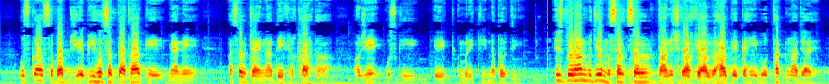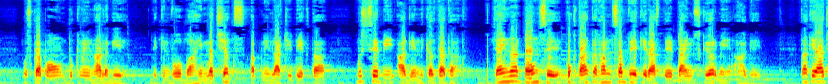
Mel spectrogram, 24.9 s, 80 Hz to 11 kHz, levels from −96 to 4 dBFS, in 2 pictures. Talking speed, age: 180 wpm, 40-59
